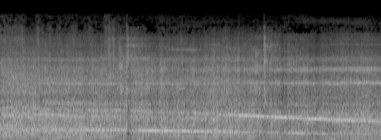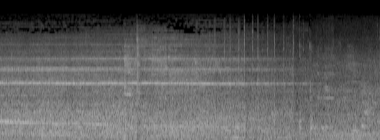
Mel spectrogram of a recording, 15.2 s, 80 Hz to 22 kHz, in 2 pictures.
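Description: London Overground Class 378 Electrostar electric train braking along the platform. Its motor whine falls slowly in pitch as it slows, over a steady rumble, with a thin high squeal held until near the end.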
